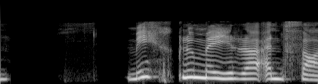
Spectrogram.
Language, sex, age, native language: Icelandic, male, 8, Icelandic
